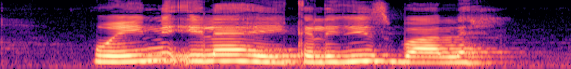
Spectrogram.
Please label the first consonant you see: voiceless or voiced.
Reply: voiced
